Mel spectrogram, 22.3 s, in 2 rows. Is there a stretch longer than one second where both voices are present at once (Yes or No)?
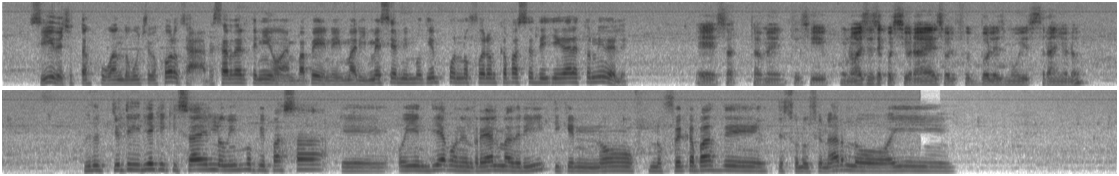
No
